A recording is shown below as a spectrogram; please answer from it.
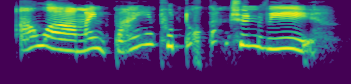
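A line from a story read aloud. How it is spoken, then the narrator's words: Whining, lamenting. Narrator (German): jammert Lina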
